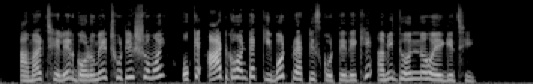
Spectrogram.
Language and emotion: Bengali, happy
